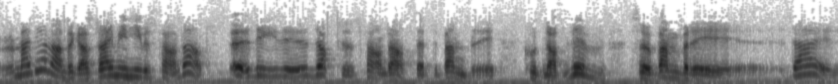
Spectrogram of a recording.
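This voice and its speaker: Flustered, animated young English gentleman. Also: high voice, moderate pace, hardly any pauses, husky, full character voice. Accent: upper-class English. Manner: stammering, evasive. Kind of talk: 1960s radio comedy acting. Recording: tinny, band-limited vintage radio recording.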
